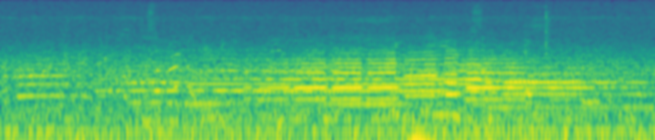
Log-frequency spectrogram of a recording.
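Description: Marching band brass playing a slow, soft passage of held chords that shift every second or so.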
